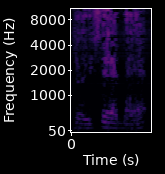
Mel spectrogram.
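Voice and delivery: normal talking voice

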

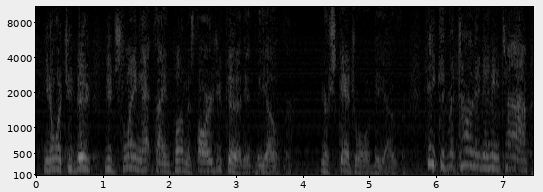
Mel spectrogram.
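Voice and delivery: ordinary talk, nothing marked

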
